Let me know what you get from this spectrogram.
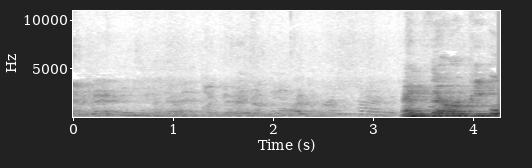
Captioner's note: audience chatting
